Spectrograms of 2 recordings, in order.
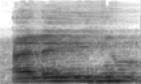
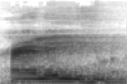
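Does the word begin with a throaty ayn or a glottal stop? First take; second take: glottal stop; ayn. First: The word begins with a plain glottal stop. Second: The word begins with a throaty ayn sound. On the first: The speaker calls it wrong. "അലൈഹിം എന്നല്ല" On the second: The speaker calls it right. "ഐനാണ്"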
